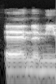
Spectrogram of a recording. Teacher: that initial en is not an a nasal. It's not ennemi.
